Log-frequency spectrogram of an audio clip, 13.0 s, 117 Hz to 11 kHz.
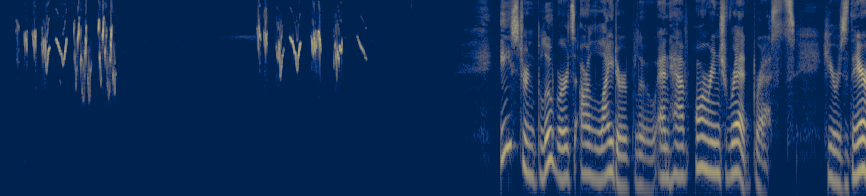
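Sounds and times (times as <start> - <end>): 
tree swallows twittering over a field: 0.2 - 2.3, 3.2 - 5.7
speech: 7.5 - 12.9.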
